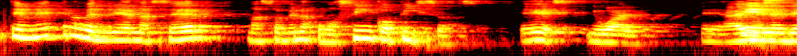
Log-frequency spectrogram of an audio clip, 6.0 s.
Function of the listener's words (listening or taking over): listening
